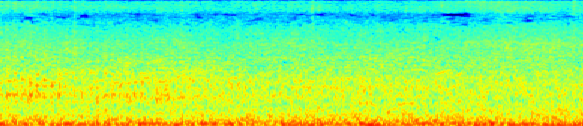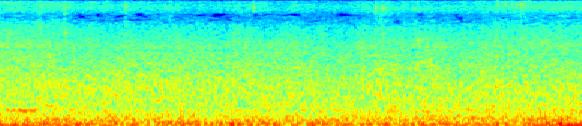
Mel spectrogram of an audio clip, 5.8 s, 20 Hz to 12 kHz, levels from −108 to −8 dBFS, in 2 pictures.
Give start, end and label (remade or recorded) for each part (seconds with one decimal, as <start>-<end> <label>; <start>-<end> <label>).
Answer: 0.0-5.8 recorded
